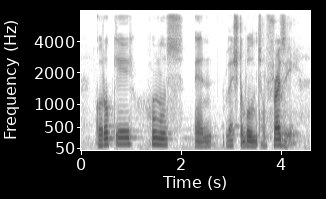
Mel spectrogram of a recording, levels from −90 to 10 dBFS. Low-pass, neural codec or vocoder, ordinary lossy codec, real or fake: 7.2 kHz; codec, 16 kHz, 4 kbps, X-Codec, HuBERT features, trained on balanced general audio; none; fake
